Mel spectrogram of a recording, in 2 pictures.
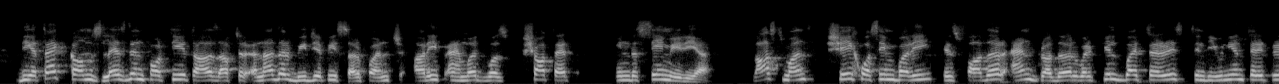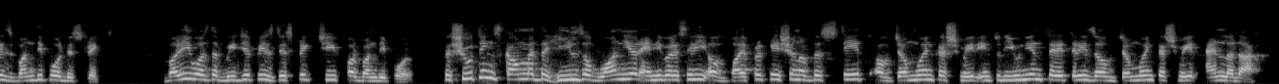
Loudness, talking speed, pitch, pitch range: -21 LUFS, 180 wpm, 210 Hz, 190-230 Hz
